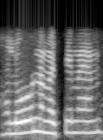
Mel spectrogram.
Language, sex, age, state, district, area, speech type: Hindi, female, 30-45, Uttar Pradesh, Azamgarh, rural, conversation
